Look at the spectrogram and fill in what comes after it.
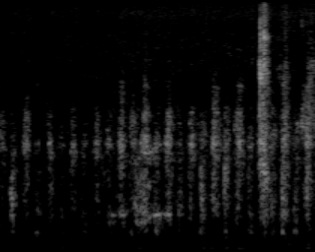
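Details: Siberian Husky puppies panting in quick, steady breaths, about three a second, with a brief sharp scratchy noise near the end.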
